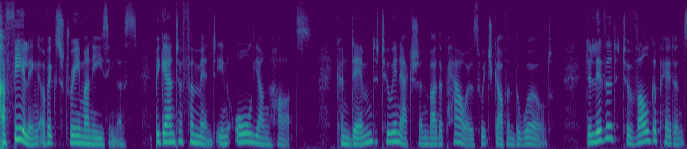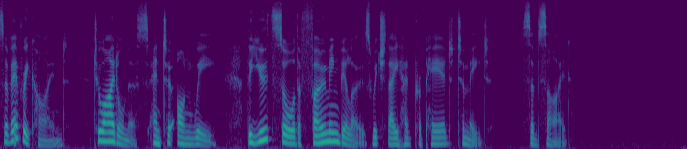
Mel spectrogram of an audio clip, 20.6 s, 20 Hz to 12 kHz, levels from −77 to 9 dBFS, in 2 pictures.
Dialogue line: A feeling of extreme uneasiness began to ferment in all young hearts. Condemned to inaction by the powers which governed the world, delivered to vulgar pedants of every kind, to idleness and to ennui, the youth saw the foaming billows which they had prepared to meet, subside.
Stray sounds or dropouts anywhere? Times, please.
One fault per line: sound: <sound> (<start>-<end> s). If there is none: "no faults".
no faults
